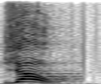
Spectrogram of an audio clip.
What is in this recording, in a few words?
"yo", spank easy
